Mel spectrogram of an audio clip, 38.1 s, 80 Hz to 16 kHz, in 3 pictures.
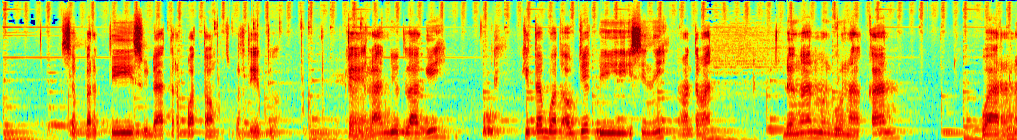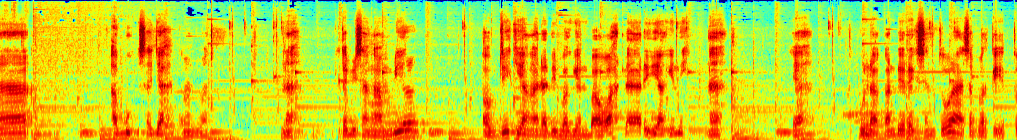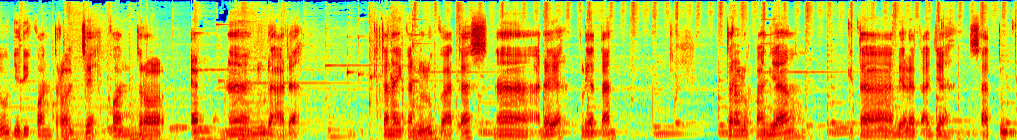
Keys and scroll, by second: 19.3 ctrl+z, 20.0 a, 25.1 ctrl+z, 26.6 ctrl+c, 27.9 ctrl+f, 29.2 x, 30.3-31.1 Up, 31.2 Up, 31.4-34.2 Up.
